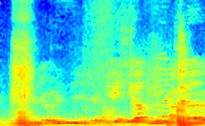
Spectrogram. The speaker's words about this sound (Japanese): 今この礼拝堂にも子どもたちがいて騒いでいますけれど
